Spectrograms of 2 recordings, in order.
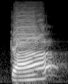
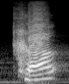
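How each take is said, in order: First: The k has a light, natural puff of breath. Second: The k has a heavy, exaggerated puff of breath. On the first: The speaker calls it right. "jadi jangan dibuat-buat, yang biasa-biasa aja" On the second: The speaker calls it wrong. "kalau ka terlalu berlebihan"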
